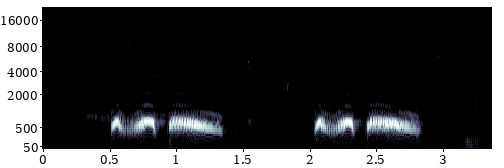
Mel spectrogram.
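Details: Spotted dove calling twice, about one and a half seconds apart; each call opens with a wavering low note and ends in a longer, softly falling coo.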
